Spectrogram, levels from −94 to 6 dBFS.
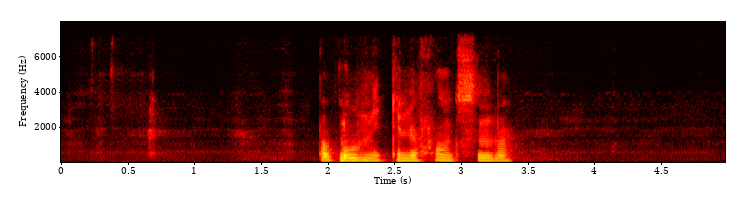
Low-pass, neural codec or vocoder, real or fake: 7.2 kHz; autoencoder, 22.05 kHz, a latent of 192 numbers a frame, VITS, trained on one speaker; fake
